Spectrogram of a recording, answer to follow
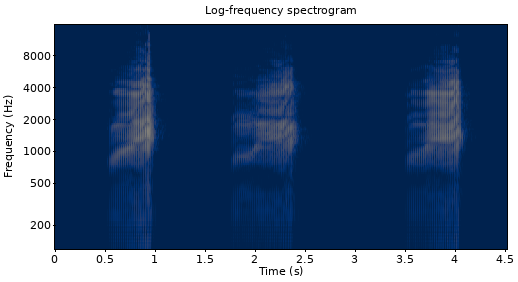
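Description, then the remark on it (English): A hickory wood grunt call with no rubber parts on the outside, shaped like a duck call, is blown three times in even, evenly spaced blasts, each a loud, raspy, croaking honk lasting under a second, with brief quiet gaps between and no talking. “It's just a piece of hickory wood. Yeah. It looks kind of like a duck call.”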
